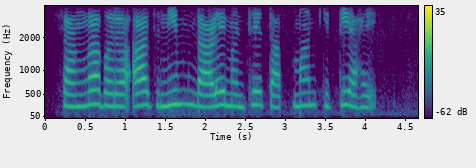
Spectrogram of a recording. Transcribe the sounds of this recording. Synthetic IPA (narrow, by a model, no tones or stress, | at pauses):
saŋɡabʱəɾəʔad͡znimɖaɭeməd̪ʱet̪ap̚mankit̪iːaɦḛ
